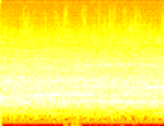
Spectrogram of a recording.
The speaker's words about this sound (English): And the Red Storm crowd getting very loud.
